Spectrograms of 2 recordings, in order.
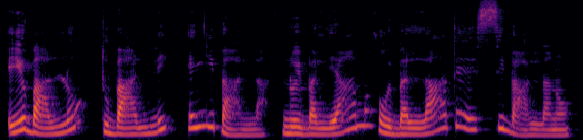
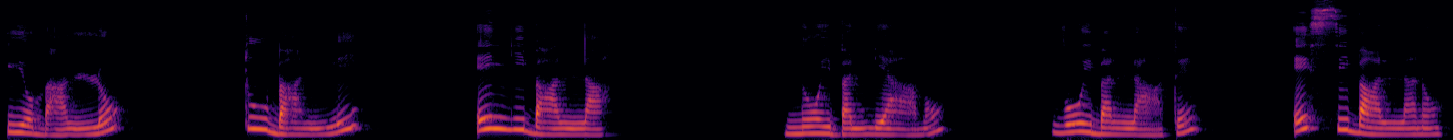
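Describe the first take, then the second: First: It is said very quickly. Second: It is said slowly and carefully.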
